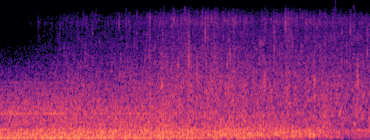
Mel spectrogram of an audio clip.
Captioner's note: water splashes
